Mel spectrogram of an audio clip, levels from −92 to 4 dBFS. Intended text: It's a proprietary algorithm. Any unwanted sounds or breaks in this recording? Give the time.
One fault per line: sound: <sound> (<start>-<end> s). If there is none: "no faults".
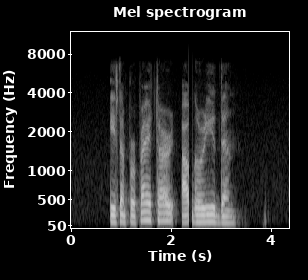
sound: dropout (2.3-2.4 s)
